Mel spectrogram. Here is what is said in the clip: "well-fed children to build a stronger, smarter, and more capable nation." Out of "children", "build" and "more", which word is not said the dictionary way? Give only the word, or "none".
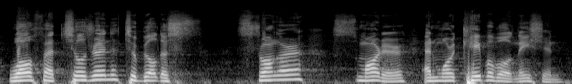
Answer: none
